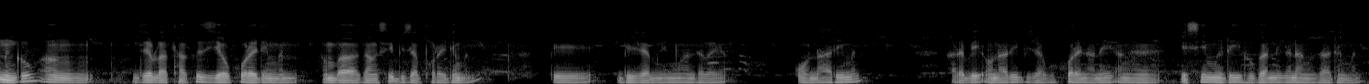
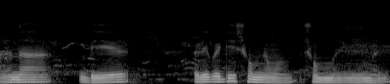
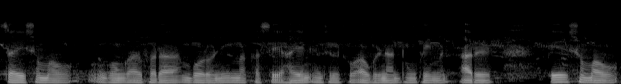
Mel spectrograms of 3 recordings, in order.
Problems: constant background noise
